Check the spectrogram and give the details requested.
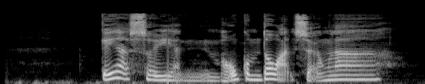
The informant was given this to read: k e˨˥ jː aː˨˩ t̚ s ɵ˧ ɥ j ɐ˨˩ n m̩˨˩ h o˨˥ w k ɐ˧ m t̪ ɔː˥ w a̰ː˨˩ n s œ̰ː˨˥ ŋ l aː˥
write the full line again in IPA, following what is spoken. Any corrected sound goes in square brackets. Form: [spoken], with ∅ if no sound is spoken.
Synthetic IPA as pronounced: k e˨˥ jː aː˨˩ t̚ s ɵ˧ ɥ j ɐ˨˩ n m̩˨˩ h o˨˥ w k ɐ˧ m t̪ ɔː˥ w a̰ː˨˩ n s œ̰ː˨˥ ŋ l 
